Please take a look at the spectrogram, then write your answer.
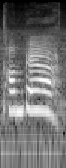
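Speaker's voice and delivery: high, loud desperate call; shouted. A narrator's reading. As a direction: call after someone far away. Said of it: "she shouted".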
